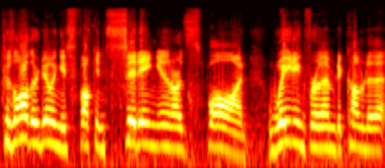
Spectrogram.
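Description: The tone is bright and sharp. The pace runs fairly quick. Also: man. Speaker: gaming commentator. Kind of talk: angry gaming rant, profanity-laden commentary. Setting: gameplay commentary recorded over video game. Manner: loud, exasperated, sweary, ranting.

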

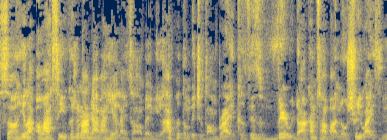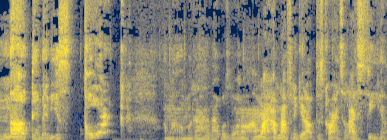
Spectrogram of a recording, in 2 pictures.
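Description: A man talks at a very fast pace with big swings in loudness. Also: ordinary pitch variation. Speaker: storyteller vlogger. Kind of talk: casual vlog chat. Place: home room. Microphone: phone near.

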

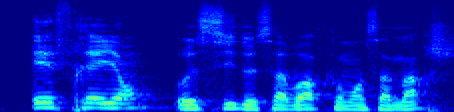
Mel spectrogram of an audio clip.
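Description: At a fairly slow pace, a man with an unremarkable speaking voice talks with ordinary pitch variation. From France, Lyon. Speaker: content creator. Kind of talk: casual chat.

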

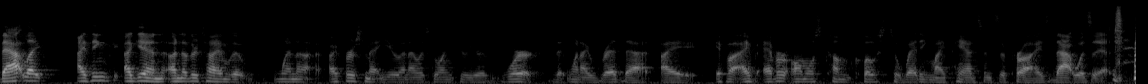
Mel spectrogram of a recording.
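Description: A man's plain, everyday voice at medium pitch, with ordinary pitch variation, big swings in loudness and a moderate pace. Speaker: podcast host. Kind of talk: podcast interview questions.

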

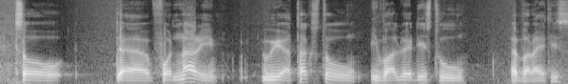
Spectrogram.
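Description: At a moderate pace, a man speaks in a fairly low voice. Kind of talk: speech at handover ceremony. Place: hall. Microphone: handheld.

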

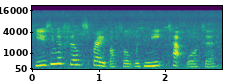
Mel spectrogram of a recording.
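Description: Noticeable background noise accompanies a woman whose fairly high voice has lively intonation at a moderate pace. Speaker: voiceover narrator, host's wife. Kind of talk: scripted narration, instructions.

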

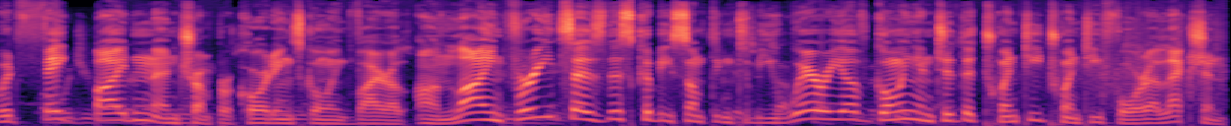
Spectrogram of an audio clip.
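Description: The speech runs at a fairly quick pace with hardly any pauses, very wide pitch swings and big swings in loudness. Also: man, fairly high pitch for a man. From Ireland, County Kerry. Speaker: tech reporter. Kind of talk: news report narration.

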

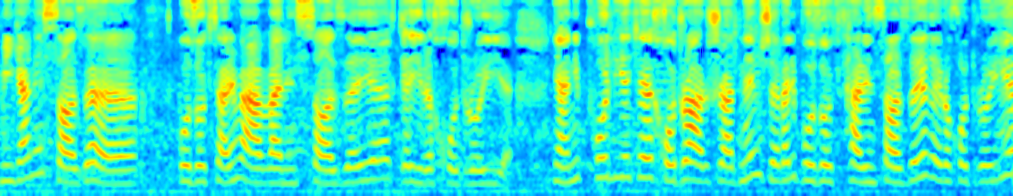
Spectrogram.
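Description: A woman speaks at a moderate pace in a high voice with ordinary pitch variation, the sound dry with no echo and a little background noise. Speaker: tour host. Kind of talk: casual vlog chat. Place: street. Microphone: phone near.

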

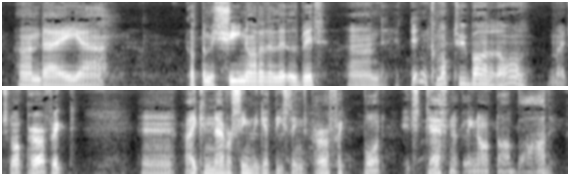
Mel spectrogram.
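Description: A dark, mellow tone at a fairly slow pace. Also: man, long, frequent pauses, big swings in loudness. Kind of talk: casual vlog chat. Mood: pleased, relaxed. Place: workshop. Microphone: phone near.

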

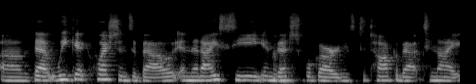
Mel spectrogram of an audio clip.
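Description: Against a quiet background, a woman talks at a fairly quick pace in a somewhat breathy voice. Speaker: presenter. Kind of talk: lecture. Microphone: video call.

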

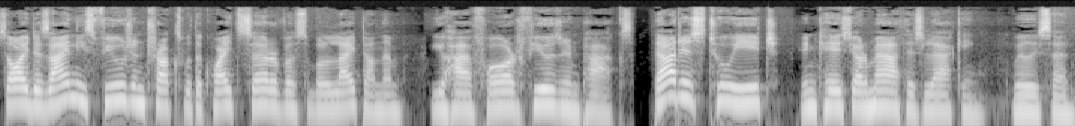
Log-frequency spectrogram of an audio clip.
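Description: A woman with an ordinary speaking voice talks at a moderate pace and medium pitch, with ordinary pitch variation and hardly any pauses, in a very clean recording with a silent background. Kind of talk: audiobook narration of sci-fi fiction. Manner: measured narrator, shifts into character voices for dialogue.

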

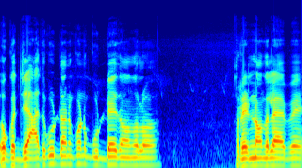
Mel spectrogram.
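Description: The background stays quiet while a man talks. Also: dry sound with no echo. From East Godavari district, Andhra Pradesh, India; Andhra Pradesh, India. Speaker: dairy farmer. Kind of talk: casual interview. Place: farm machine. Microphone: handheld.

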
